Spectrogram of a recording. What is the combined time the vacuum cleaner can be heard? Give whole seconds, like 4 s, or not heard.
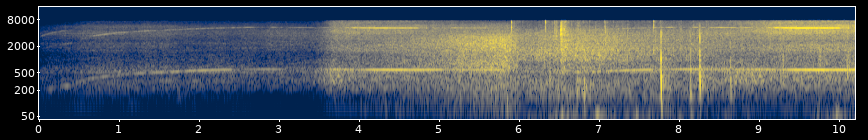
10 s.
